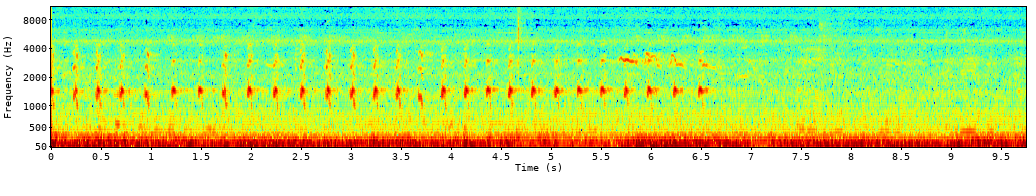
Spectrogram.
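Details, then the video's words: Oriental pied hornbill in Singapore, national park setting, giving a fast run of nasal, cackling notes, about three each second for six seconds, over a steady low rumble. "Oriental Pied Hornbill .... Calls"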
